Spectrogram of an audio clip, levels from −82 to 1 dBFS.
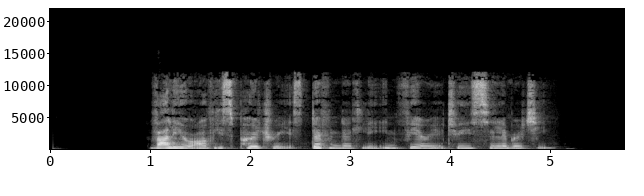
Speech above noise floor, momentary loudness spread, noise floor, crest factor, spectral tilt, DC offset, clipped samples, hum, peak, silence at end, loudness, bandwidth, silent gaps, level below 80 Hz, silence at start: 42 dB; 13 LU; -64 dBFS; 20 dB; -3.5 dB/octave; under 0.1%; under 0.1%; none; -2 dBFS; 0.7 s; -21 LUFS; 12.5 kHz; none; -58 dBFS; 1 s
